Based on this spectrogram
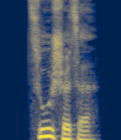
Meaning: nominative/accusative/genitive plural of Zuschuss
- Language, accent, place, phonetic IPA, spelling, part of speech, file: German, Germany, Berlin, [ˈt͡suːˌʃʏsə], Zuschüsse, noun, De-Zuschüsse.ogg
